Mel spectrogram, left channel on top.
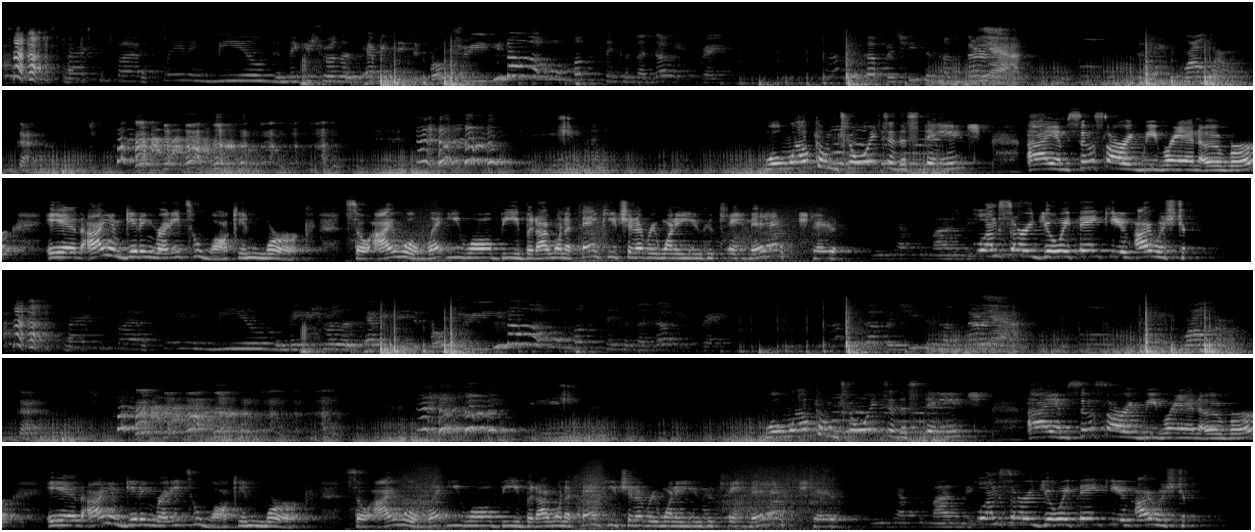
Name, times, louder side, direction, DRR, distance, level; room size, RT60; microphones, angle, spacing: voice 1, 0.1-0.7 8.4-8.6 9.8-10.2 16.3-16.4 18.1-18.6 20.1-33.4 34.8-36.9, left 6 dB, 55° left, 13 dB, 0.8 m, -27 dB
voice 2, 0.7-7.2 8.2-10.2 10.8-11.0 11.3-13.0 13.7-15.8 16.4-17.5 20.8-22.0, left 3 dB, 75° left, 2 dB, 2.3 m, -36 dB
sound 1, 3.0-5.3 5.6-5.8 6.4-6.5 7.2-8.7 9.0-13.2, right 1 dB, 25° right, 1.1 m, -32 dB
sound 2, 9.2-22.0, left 1 dB, 15° left, 1.1 m, -40 dB
voice 3, 17.8-18.3 20.1-20.8 31.7-33.3 33.7-35.2 36.5-36.8, right 3 dB, 75° right, 3 dB, 2.3 m, -48 dB
sound 3, 28.5-33.6, right 3 dB, 50° right, 2.7 m, -48 dB
15.5 x 15.5 x 2.9 m, 0.73 s
head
